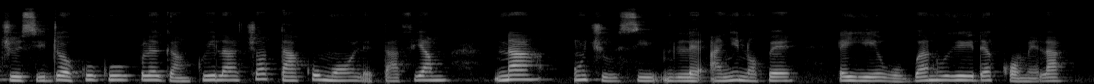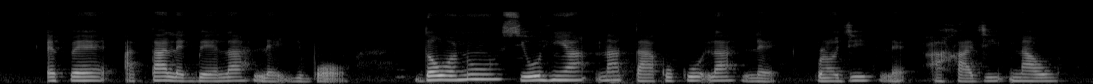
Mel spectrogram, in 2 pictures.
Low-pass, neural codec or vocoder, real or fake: 14.4 kHz; codec, 44.1 kHz, 7.8 kbps, DAC; fake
